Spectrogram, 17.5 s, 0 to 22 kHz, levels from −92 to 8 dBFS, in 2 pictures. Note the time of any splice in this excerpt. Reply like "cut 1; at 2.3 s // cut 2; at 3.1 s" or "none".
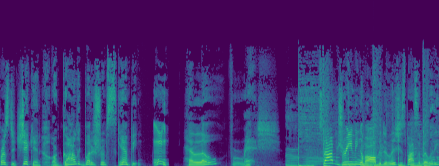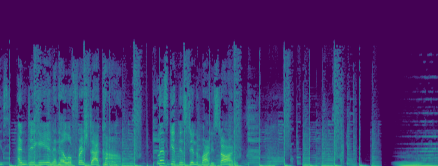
cut 1; at 16.4 s

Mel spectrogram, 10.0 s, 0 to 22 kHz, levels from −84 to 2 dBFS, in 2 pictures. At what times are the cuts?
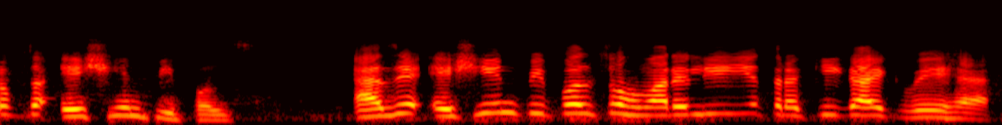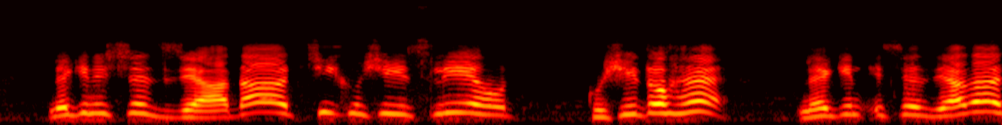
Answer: none

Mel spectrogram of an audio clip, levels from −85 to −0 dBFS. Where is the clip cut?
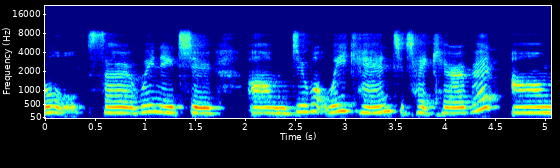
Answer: none

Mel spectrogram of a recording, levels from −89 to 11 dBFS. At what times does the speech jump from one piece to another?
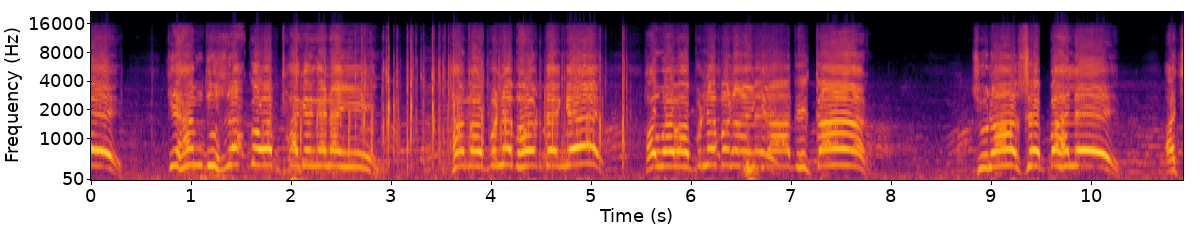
cut 1; at 6.6 s

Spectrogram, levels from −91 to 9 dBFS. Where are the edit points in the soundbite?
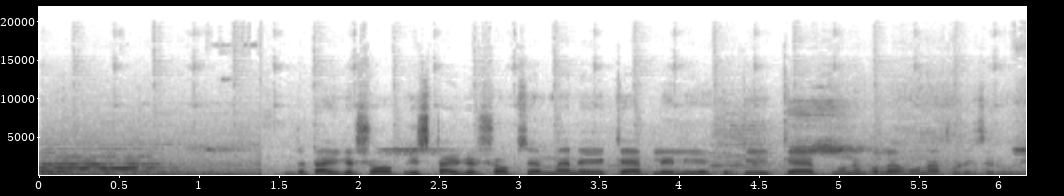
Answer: cut 1; at 1.3 s

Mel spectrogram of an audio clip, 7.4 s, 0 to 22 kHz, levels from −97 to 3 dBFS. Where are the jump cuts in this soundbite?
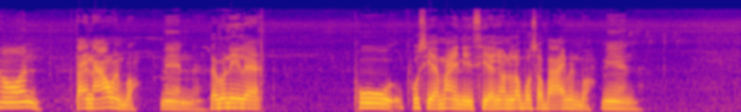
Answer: cut 1; at 2.0 s

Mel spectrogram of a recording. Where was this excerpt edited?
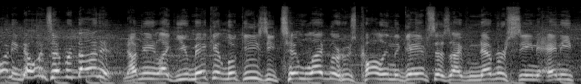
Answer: none

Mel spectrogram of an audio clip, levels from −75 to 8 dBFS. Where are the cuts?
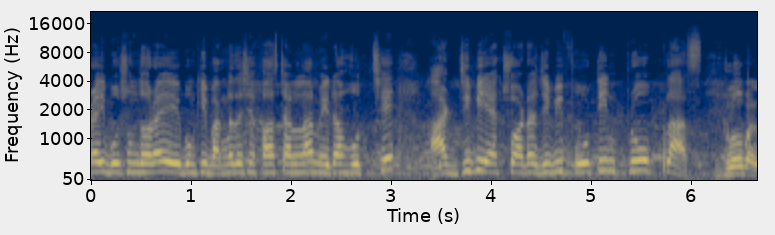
none

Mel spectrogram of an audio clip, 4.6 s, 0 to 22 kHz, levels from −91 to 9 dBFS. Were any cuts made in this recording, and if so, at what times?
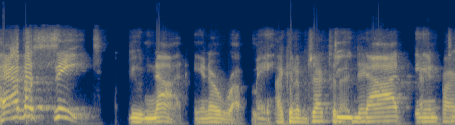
cut 1; at 1.1 s

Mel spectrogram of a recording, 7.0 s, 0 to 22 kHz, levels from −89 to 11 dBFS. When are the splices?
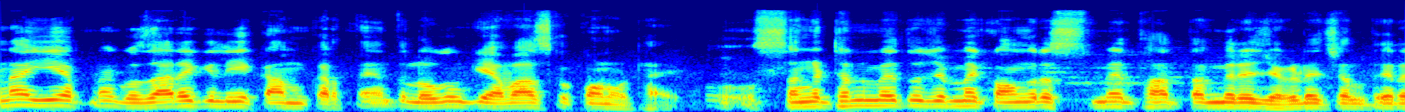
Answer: cut 1; at 3.7 s

